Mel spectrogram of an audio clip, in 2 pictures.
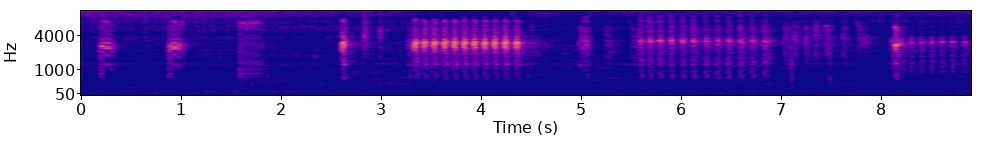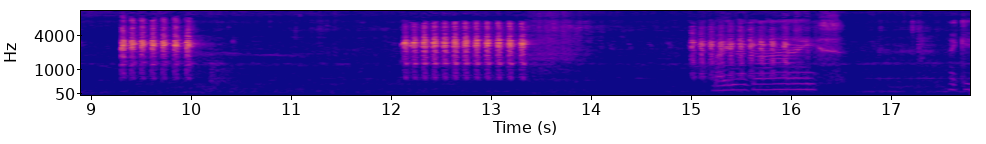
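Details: Frogs calling at night in a rural province setting: bursts of rapid, rattling pulses around a high pitch, each train lasting about a second, repeated irregularly with short silences between, plus a brief lower sliding call near the end.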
